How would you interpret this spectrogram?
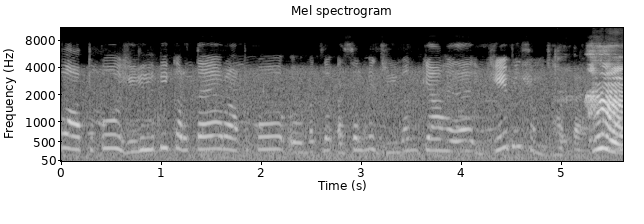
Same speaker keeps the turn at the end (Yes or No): No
